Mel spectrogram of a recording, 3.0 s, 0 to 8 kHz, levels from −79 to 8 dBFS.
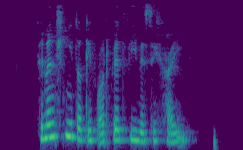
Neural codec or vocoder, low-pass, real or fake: none; 7.2 kHz; real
